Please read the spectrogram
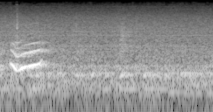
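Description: A domestic cat meowing once: a short call that dips and then rises in pitch, right at the start, followed by quiet room tone.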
